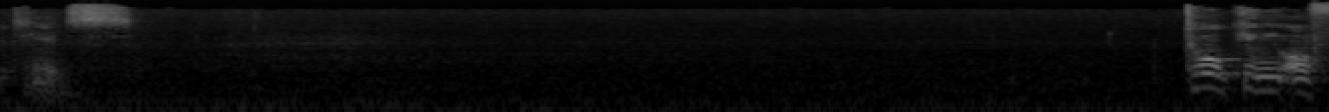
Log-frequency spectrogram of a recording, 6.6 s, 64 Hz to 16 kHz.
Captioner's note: pauses for 6 seconds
